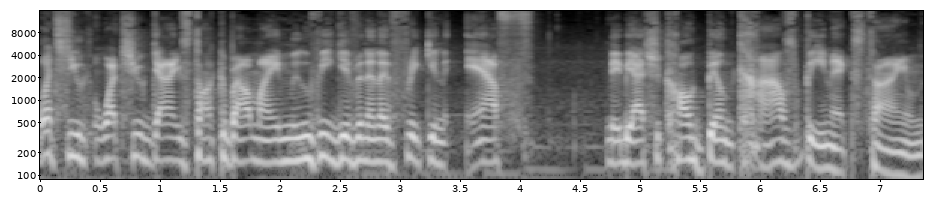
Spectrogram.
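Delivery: put-on high grumpy kid voice, nasal with nose held. Doing an impression of Gabra complaining about the movie's grade: Gabra impression, grumpy kid holding nose. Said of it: "a grumpy kid's voice where you hold your nose".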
